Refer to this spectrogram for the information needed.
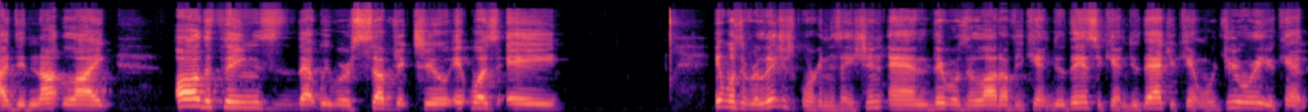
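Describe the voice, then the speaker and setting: A woman with a fairly low pitch and a dark, mellow tone speaks with lively intonation on a very clean recording with a silent background. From abroad, outside the US. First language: a non-English home language. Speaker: talk show host. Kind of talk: solo motivational monologue.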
